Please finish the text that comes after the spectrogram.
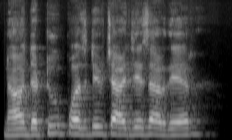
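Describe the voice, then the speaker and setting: A man's voice: high-pitched, little pitch movement, moderate pace, darkish tone. A man teaching physics in an explanatory lecture, repeating phrases for emphasis as he goes. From India. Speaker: physics teacher for exam preparation. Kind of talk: explanatory lecture while drawing diagrams.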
